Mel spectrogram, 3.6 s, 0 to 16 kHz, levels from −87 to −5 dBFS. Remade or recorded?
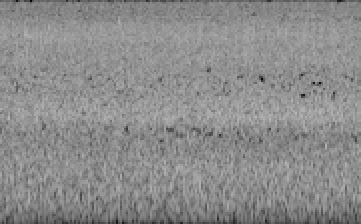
recorded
